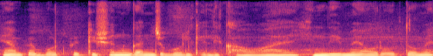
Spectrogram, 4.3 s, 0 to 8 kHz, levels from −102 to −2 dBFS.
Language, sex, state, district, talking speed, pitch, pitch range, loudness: Hindi, female, Bihar, Kishanganj, 220 wpm, 190 Hz, 185-200 Hz, -13 LUFS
